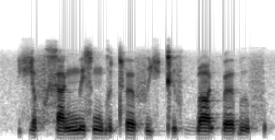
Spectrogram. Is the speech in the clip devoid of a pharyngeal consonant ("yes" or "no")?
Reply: yes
